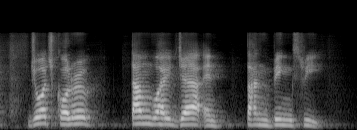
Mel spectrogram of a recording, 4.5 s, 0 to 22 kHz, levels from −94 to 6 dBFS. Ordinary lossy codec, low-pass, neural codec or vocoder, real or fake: none; none; codec, 16 kHz, about 1 kbps, DyCAST, with the encoder's durations; fake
